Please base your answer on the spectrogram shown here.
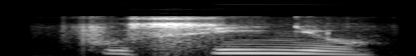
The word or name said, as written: Fucinho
